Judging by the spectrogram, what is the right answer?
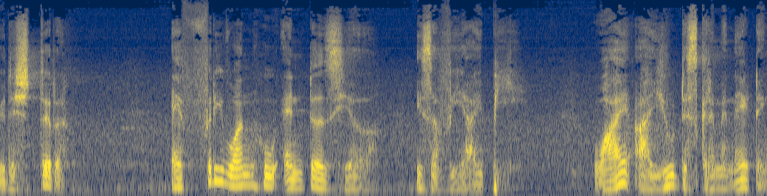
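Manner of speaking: barely-there, gentle, softest near-whisper, very quiet. Recalling a man holding him close and speaking to him, in the softest voice. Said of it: "in the softest of voice".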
